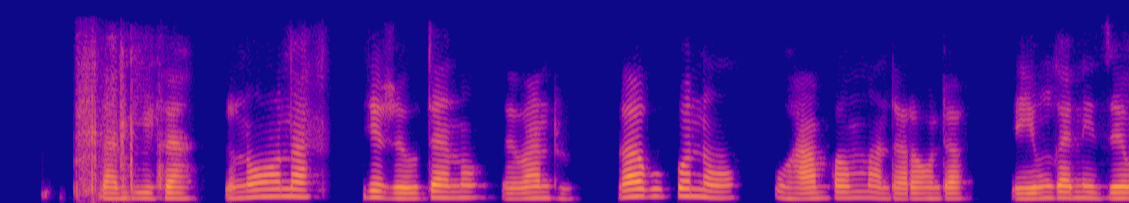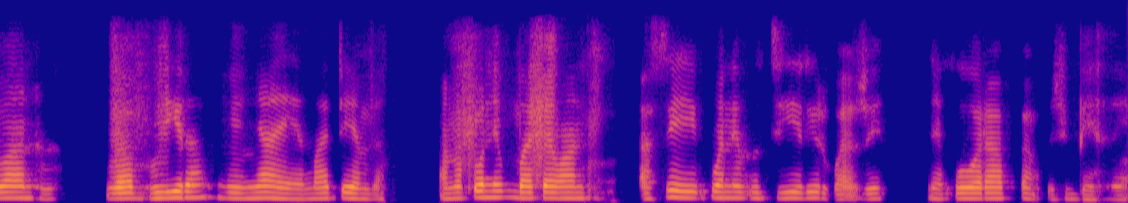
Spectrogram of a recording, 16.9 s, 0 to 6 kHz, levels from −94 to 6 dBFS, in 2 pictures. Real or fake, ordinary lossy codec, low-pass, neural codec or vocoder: fake; AAC, 48 kbps; 5.4 kHz; codec, 24 kHz, 1.2 kbps, DualCodec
